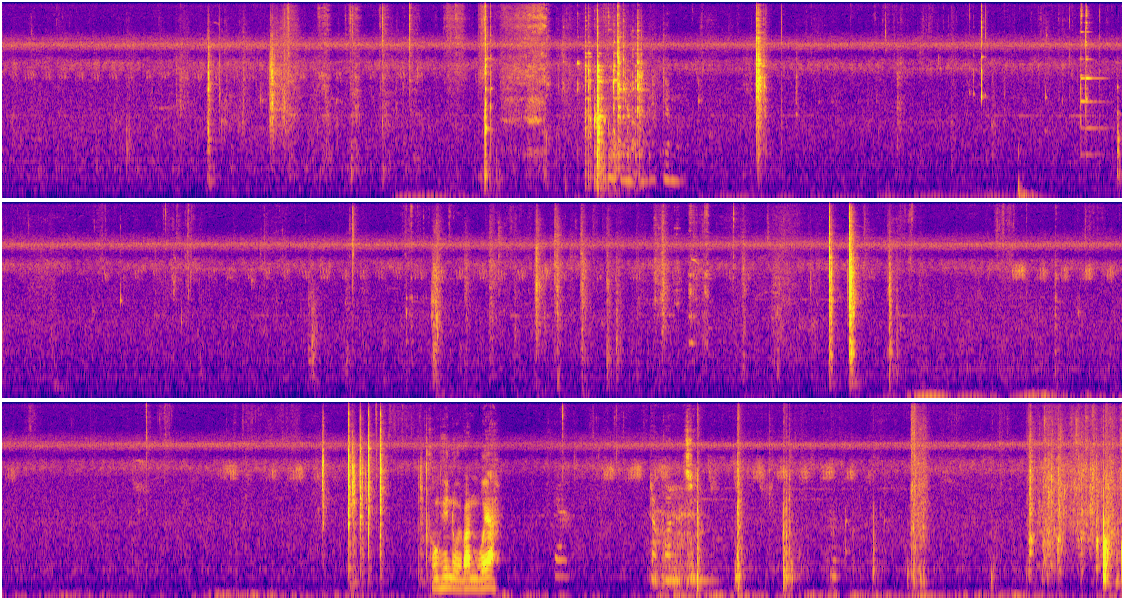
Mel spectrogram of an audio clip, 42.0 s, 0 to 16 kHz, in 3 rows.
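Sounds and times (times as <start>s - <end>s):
insects chirring: 0.0s - 42.0s
light clicks and knocks: 30.8s - 33.5s.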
